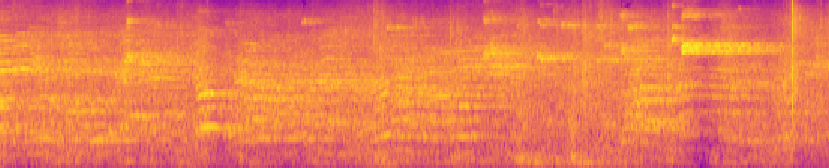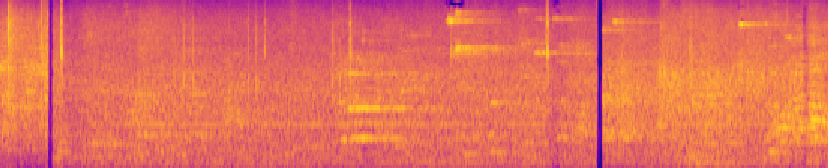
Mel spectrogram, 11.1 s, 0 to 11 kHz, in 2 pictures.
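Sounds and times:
sneaker squeaks: 0.0s - 5.3s, 8.4s - 11.0s
crowd voices echoing: 0.0s - 11.0s.

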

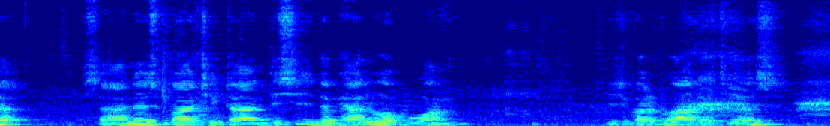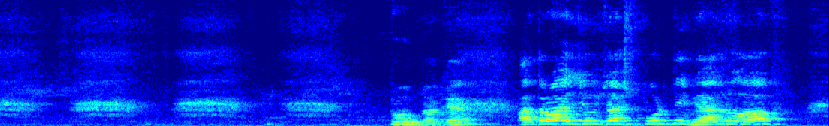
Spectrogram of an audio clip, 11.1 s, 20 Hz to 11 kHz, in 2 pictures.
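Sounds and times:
crow cawing: 4.5s - 8.0s, 8.6s - 9.4s, 10.8s - 11.0s.

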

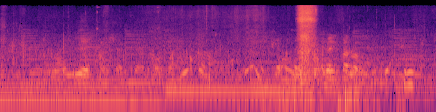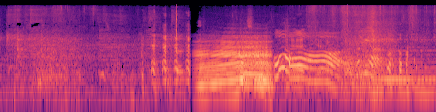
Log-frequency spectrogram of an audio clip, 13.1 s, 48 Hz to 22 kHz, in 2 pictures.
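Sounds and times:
cow mooing: 9.4s - 10.7s.

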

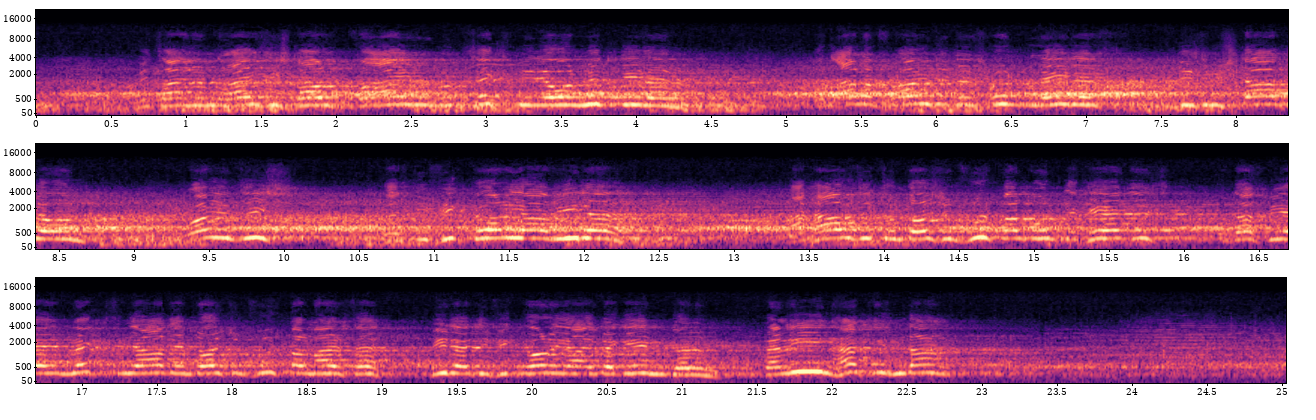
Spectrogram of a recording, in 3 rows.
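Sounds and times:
man speaking over public address: 0.6s - 23.1s.

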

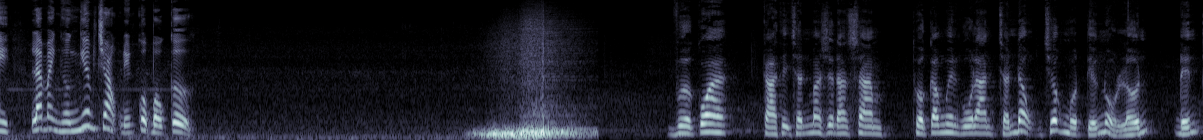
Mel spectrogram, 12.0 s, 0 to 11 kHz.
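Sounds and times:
faint low street rumble: 0.0s - 12.0s
low hum: 4.6s - 6.0s
whoosh sound effect: 4.7s - 6.0s.

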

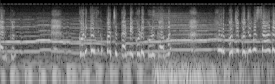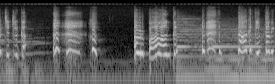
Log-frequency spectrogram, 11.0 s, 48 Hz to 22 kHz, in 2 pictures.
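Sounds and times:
woman gasping and sobbing: 6.6s - 7.6s.

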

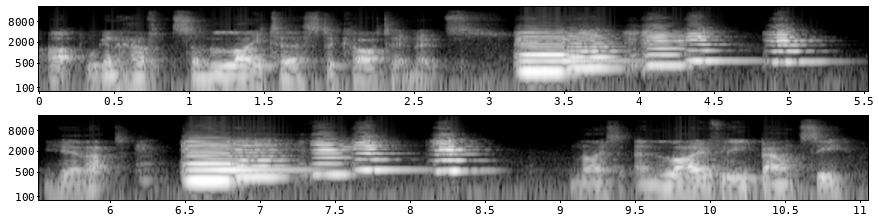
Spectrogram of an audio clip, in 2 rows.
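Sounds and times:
violin staccato notes: 3.2s - 5.4s, 6.2s - 8.7s.

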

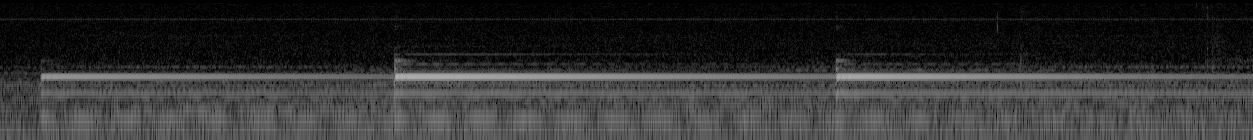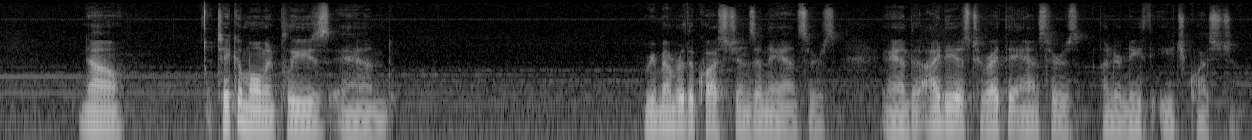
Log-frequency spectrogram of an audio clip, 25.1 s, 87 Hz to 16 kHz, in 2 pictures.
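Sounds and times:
meditation bell ringing: 0.4s - 14.1s.

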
